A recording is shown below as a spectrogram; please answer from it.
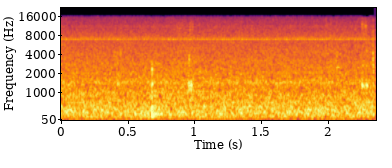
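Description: Faint handling of a paint tube as its cap is twisted open, with two or three small ticks about halfway through over quiet room hiss.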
